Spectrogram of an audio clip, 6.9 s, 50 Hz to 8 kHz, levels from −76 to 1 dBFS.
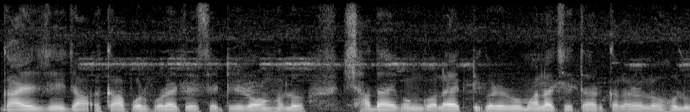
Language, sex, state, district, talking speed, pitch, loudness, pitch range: Bengali, male, West Bengal, Purulia, 180 wpm, 120 Hz, -18 LUFS, 120-125 Hz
